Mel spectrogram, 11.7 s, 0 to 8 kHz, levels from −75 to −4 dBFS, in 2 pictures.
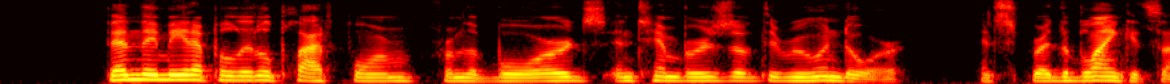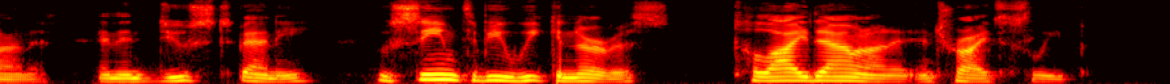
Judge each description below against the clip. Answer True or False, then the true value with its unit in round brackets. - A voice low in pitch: True (130 Hz)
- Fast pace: True (210 wpm)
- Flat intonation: False (3.6 semitones)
